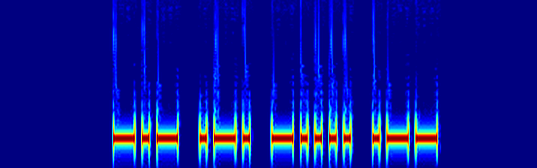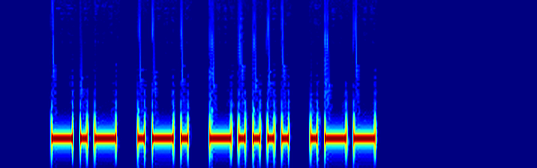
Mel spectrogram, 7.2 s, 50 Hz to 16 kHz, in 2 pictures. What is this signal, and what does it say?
Morse code, heard as a keyed tone, about 25 wpm, 700 Hz. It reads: KR6W KR6W
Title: USA Call Signs - 4 Characters - Repeated 2x - 25wpm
